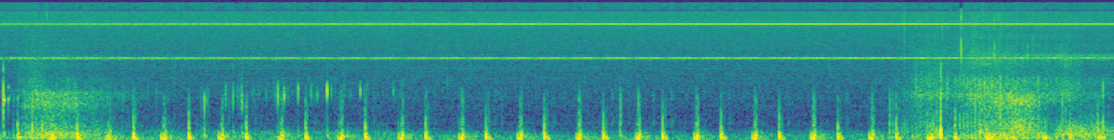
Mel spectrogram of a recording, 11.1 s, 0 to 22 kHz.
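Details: Self-recorded heart sounds with fan off after heart suddenly became very thumpy: steady, strong thumping heartbeat about 100 beats a minute over faint hum, valve sounds and blood-rushing noises audible, brief rustling at start and end.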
